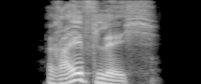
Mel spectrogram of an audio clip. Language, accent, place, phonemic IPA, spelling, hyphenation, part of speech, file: German, Germany, Berlin, /ˈʁaɪ̯flɪç/, reiflich, reif‧lich, adjective / adverb, De-reiflich.ogg
- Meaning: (adjective) mature; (adverb) maturely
